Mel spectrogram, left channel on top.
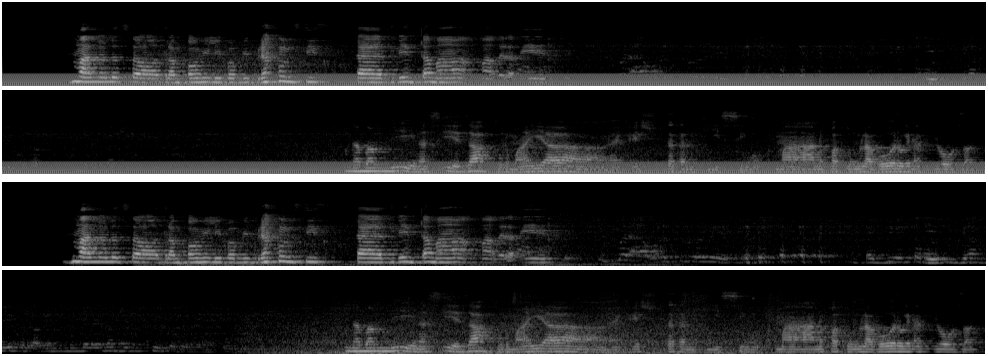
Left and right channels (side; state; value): left; noise; hum, 3 dB below the sound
